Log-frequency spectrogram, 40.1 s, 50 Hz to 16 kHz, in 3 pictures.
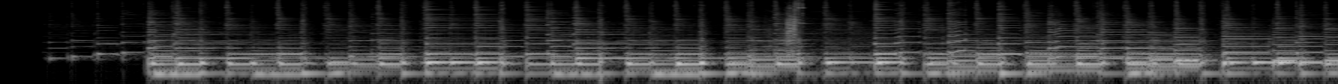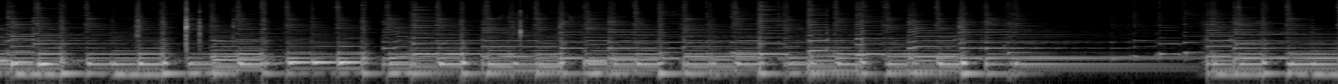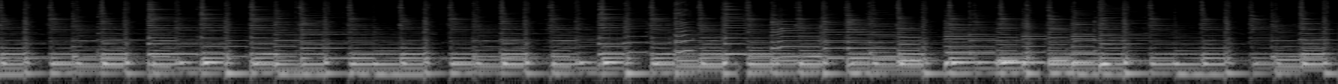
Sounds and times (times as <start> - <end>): Mandolin: 0.4 - 40.1.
